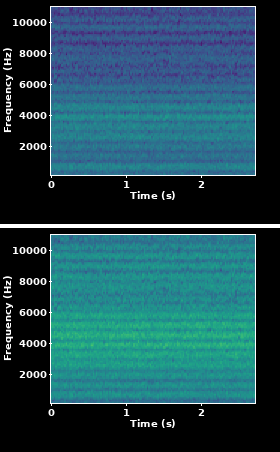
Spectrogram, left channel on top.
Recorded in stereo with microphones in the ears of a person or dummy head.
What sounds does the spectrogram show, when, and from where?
0.0 s running water: 55° right (ahead or behind)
